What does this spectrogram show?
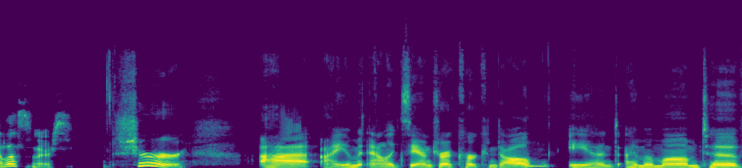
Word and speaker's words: Kuykendall: our actual neighbors and my good friend Alexandra Kuykendall is here so welcome welcome hi Trisha I know it's a friend when you pronounce my name correctly oh I just wish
